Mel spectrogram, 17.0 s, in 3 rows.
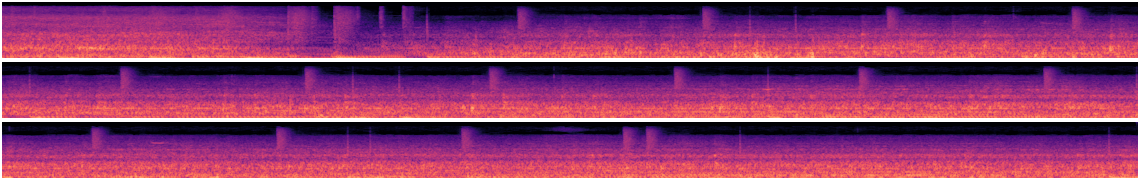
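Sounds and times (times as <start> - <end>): freight train rumbling past: 0.0 - 17.0.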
